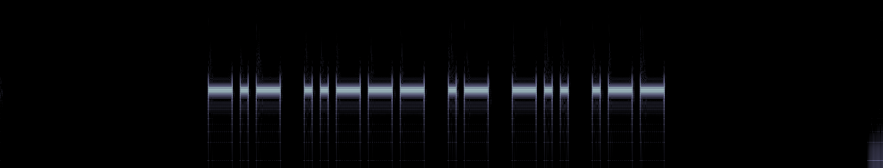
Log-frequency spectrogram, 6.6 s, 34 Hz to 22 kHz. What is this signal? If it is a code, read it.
Morse code, heard as a keyed tone, about 24 wpm, 700 Hz. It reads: K2ADW
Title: Speed Racing - USA 1x3 Call Signs 20wpm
